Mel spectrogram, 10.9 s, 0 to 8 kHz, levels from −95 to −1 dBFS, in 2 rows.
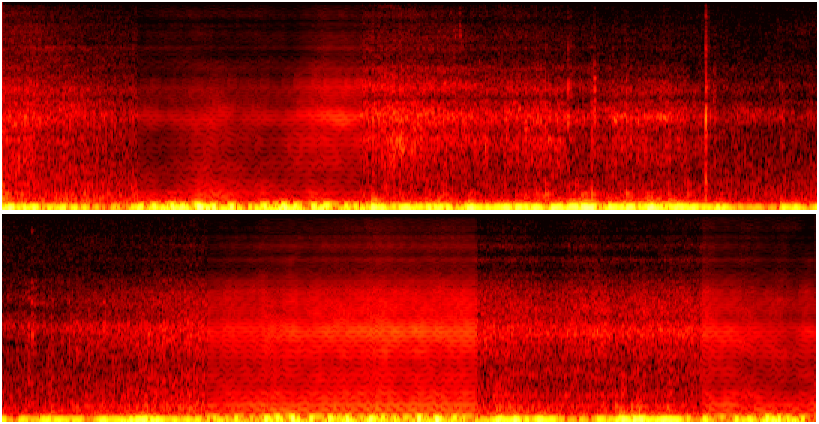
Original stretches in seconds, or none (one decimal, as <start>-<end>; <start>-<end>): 0.0-0.9; 2.4-6.8; 8.6-10.1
